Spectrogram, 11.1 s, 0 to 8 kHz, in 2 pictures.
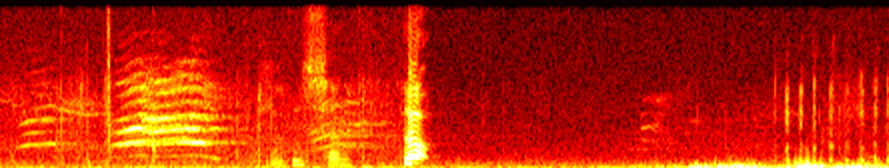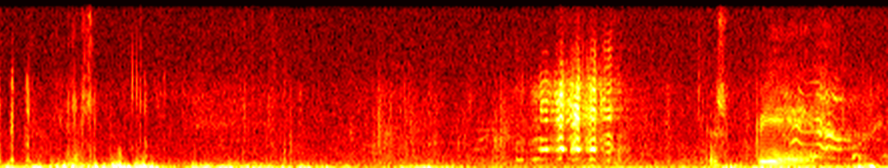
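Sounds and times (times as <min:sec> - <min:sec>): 
faint outdoor background: 0:00.0 - 0:11.0
speech: 0:01.7 - 0:02.6, 0:10.3 - 0:10.8
goat bleating: 0:08.8 - 0:09.5.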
